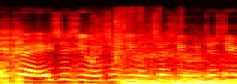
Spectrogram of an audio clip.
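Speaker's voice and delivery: ordinary talk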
